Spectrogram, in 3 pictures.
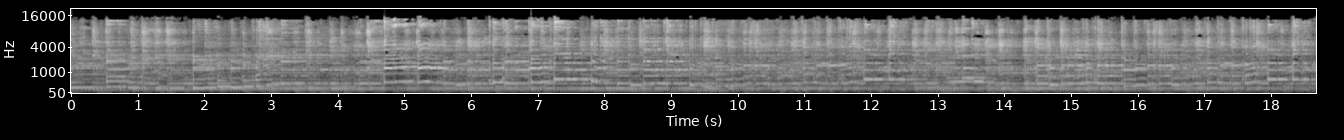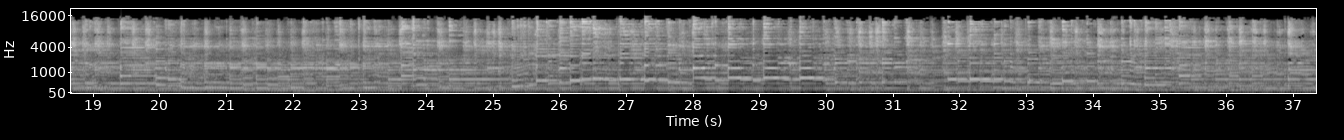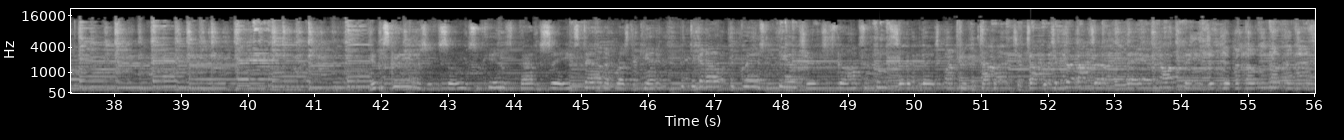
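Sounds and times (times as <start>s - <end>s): acoustic guitar lead melody: 0.0s - 56.0s
strummed guitar chords: 0.0s - 56.0s.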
